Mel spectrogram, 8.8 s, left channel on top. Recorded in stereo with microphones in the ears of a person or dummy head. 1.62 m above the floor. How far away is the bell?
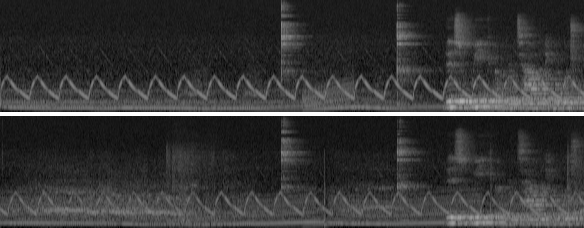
About 1.4 m.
